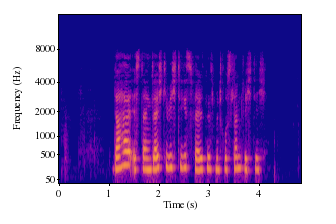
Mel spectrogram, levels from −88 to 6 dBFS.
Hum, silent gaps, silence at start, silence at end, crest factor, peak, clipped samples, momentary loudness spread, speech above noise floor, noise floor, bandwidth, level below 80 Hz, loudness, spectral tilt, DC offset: none; none; 1.1 s; 0.8 s; 18 dB; -8 dBFS; under 0.1%; 10 LU; 55 dB; -78 dBFS; 8 kHz; -68 dBFS; -24 LUFS; -6 dB/octave; under 0.1%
